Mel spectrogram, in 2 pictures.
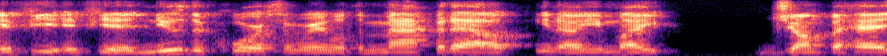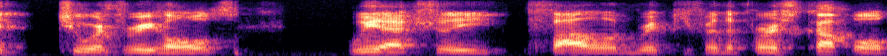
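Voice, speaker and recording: Fairly even intonation carries a man's speech at a moderate pace. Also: medium pitch for a man. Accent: New Jersey. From northern New Jersey. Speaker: amateur golfer. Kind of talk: casual chat.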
